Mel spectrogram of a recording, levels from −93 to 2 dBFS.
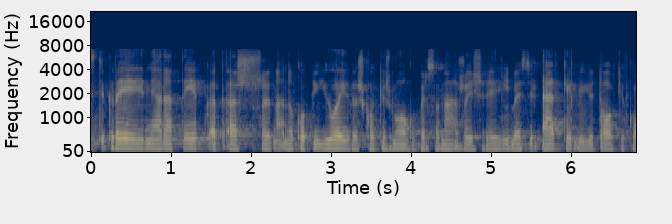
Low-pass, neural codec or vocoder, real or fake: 7.2 kHz; codec, 16 kHz, 4 kbps, X-Codec, HuBERT features, trained on general audio; fake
